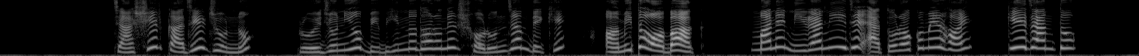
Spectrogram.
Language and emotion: Bengali, surprised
